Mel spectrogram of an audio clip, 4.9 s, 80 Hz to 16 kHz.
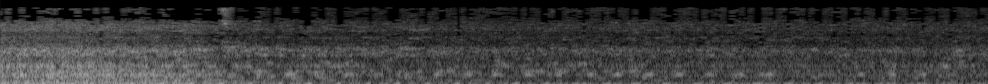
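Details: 2003 Dodge 2500 Hemi V8 first start after serpentine belt replacement: catches with a deep burst, then settles to an even steady low idle with a regular beat and no odd noises; belt swap successful.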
